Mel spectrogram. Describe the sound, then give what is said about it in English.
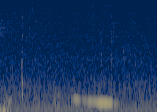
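A single drawn-out meow from a cat named Gracie at the door at night, sliding downward in pitch, clear, preceded by a brief soft tap and a faint low hum in the background. “Magic was the time a cat we named Gracie showed up at our door one night and pawed and meowed all through the night until we let her into our lives.”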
